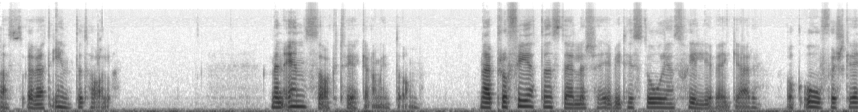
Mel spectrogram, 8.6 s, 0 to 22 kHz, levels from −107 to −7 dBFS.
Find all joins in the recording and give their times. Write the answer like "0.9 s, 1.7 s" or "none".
4.7 s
